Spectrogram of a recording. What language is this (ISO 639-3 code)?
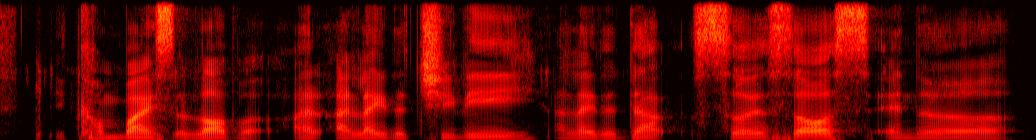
eng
